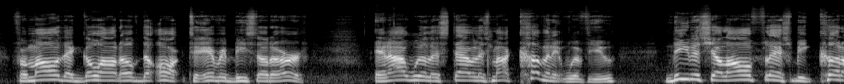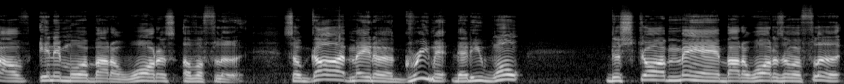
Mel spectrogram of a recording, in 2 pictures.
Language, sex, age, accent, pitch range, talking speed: English, male, 50-69, American, 155-210 Hz, 185 wpm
